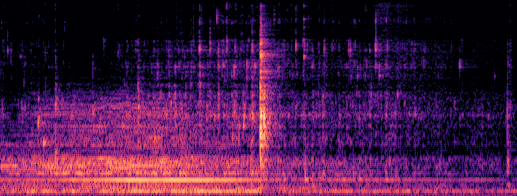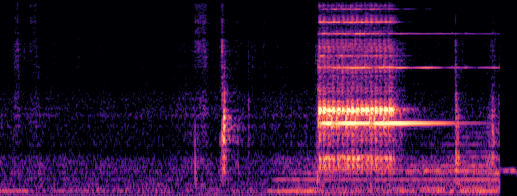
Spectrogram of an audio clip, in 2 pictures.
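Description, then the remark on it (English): A single short burst of a telephone ringing near the end, fairly loud, after a stretch of low background hum broken by a couple of sharp clicks. No one speaks. “He's gonna phone Wendy up in a few minutes to tell her.”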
